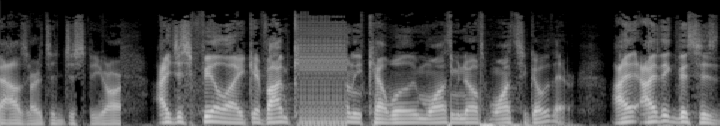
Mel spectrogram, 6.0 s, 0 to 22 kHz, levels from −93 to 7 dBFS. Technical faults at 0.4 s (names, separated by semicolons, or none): chunks out of order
